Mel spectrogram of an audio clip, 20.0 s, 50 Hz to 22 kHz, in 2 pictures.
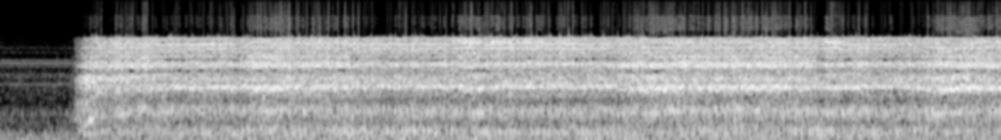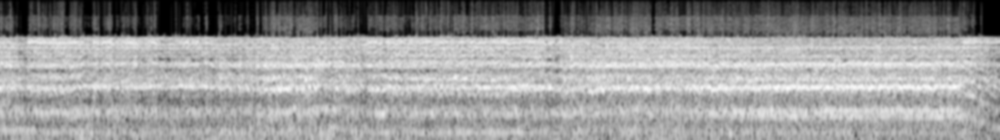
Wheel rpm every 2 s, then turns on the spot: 130, 230, 230, 230, 230, 230, 230, 210, 220, 180.
none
